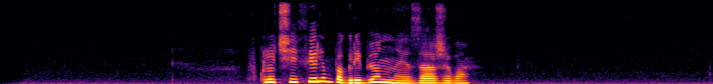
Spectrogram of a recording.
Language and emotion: Russian, neutral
